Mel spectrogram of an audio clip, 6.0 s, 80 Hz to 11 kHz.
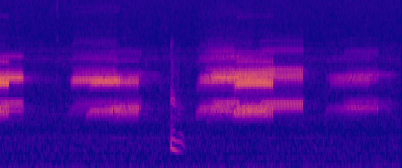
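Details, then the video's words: Tree frogs singing at night following a warm summer rain: about one-second trilled bursts in two bright bands, repeating with short gaps, plus one brief downward chirp-like click. "Tree Frog Chorus After A Warm Rainy Day - 10 Hours Tree Frogs Chirping You To Sleep"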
